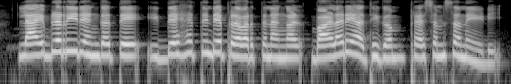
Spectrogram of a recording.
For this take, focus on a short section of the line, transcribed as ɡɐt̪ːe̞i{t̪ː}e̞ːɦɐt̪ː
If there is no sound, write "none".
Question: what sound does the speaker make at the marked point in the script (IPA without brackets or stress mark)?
d̪ː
